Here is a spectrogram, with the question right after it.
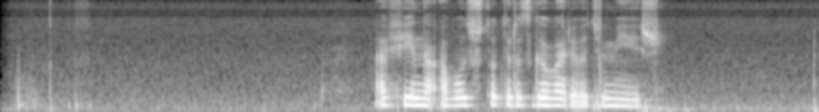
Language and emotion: Russian, neutral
